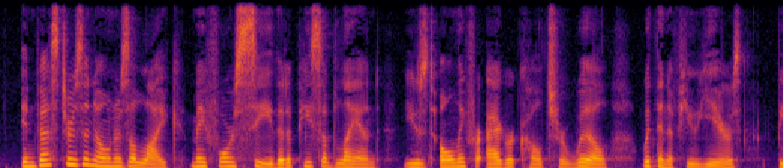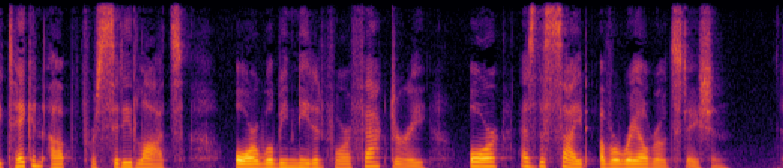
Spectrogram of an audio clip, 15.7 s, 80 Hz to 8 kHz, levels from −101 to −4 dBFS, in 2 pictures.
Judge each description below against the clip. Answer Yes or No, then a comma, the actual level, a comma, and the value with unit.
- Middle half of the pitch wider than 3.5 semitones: Yes, average, 4.5 semitones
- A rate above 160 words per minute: No, average, 155 wpm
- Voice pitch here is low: No, medium, 165 Hz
